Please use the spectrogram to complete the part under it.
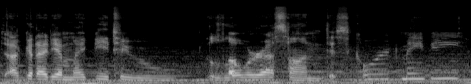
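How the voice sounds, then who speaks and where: A man's voice: on the low side, very animated, slow, over music. A man chatting casually as a guest in a game stream's voice chat.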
